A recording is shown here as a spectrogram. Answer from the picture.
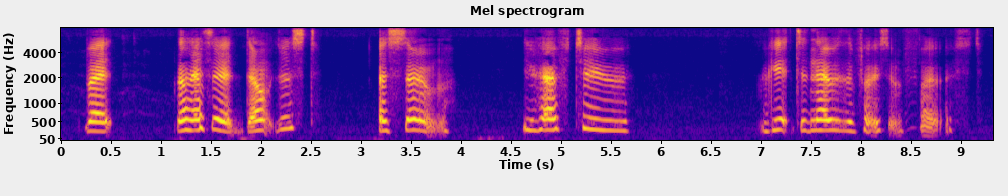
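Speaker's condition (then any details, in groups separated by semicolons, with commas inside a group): Spinal muscular atrophy type 2; able to speak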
